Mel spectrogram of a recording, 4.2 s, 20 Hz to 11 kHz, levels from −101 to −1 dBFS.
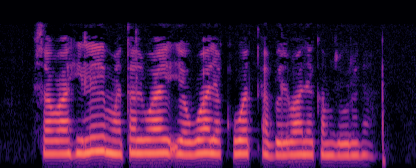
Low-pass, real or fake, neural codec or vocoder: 7.2 kHz; real; none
